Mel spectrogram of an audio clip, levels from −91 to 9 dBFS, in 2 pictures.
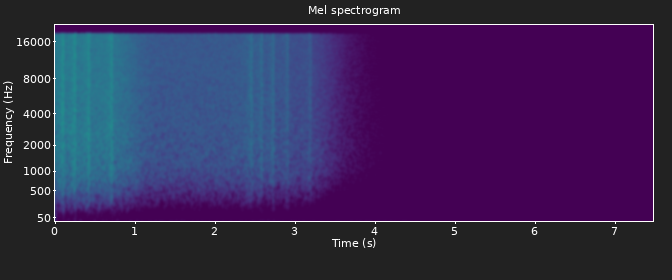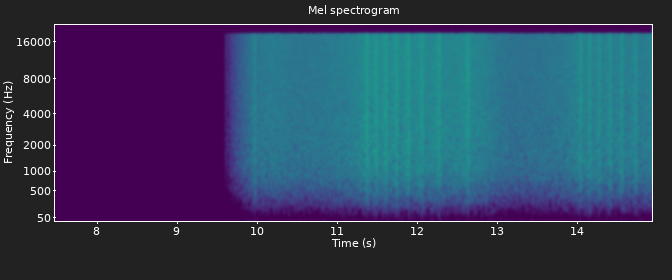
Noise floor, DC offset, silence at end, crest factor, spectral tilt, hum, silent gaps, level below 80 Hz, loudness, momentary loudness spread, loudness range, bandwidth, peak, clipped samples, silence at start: -79 dBFS; under 0.1%; 0 s; 26 dB; 5.5 dB/octave; none; 4.55-9.56 s; under -90 dBFS; -22 LUFS; 22 LU; 21 LU; 19.5 kHz; -2 dBFS; under 0.1%; 0 s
